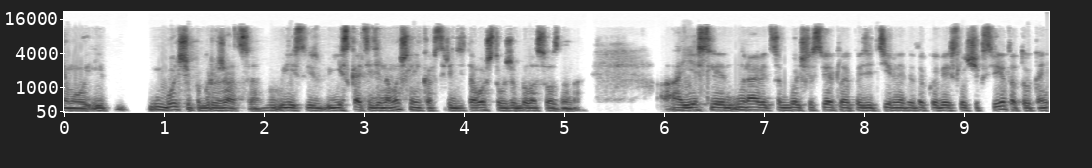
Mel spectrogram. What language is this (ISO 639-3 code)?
rus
